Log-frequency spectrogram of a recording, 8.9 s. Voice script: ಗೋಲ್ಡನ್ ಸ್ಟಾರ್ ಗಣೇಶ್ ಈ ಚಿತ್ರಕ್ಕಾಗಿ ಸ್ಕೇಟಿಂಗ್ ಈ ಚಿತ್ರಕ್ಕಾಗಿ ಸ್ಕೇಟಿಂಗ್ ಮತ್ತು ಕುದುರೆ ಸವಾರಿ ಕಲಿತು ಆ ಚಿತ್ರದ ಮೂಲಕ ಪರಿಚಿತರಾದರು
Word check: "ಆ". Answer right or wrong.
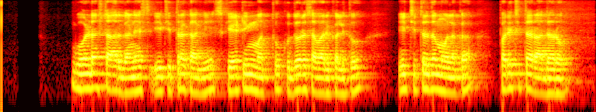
wrong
